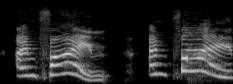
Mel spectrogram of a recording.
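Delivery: very high, sing-song, swooping voice. Retelling his reply when Janet checks on him: high-pitched voice. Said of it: "I don't know why my voice is so high".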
